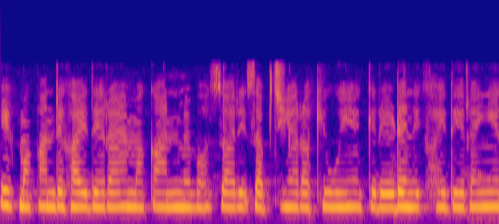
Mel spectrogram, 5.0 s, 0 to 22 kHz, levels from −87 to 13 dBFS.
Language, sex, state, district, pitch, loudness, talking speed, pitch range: Hindi, female, Bihar, Bhagalpur, 230 Hz, -15 LUFS, 225 wpm, 225-235 Hz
